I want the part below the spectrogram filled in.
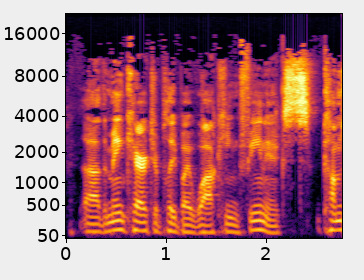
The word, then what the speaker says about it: Joaquin: It's Joaquin. – It's Phoenix. Joaquin. – It's Joaquin. – That's how he pronounces it.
